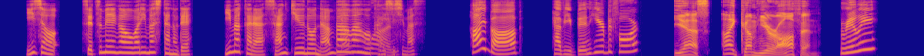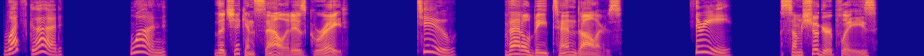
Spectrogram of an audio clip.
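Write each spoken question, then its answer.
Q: Really? What's good?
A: 1: The chicken salad is great.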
